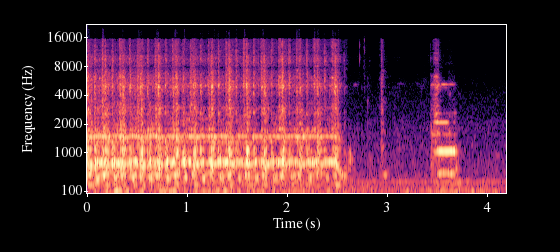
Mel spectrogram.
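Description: Sewing machine stitching quilt fabric along a marked line, a fast continuous mechanical whir for a couple of seconds that stops abruptly, followed by quiet room sound and a short faint noise.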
